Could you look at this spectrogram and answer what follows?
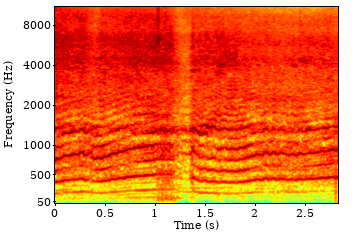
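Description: A Lada Riva rally car with a 2.4 litre Honda S2000 engine screams past at high revs on a forest stage, a loud sustained engine note that dips briefly as it shifts, then climbs again.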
